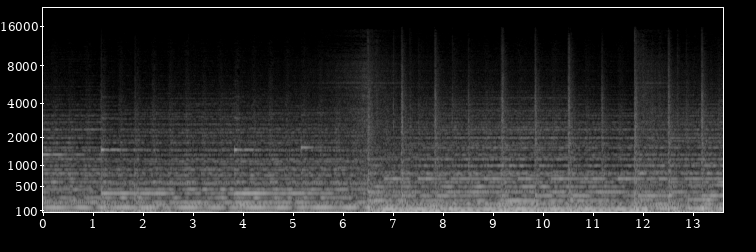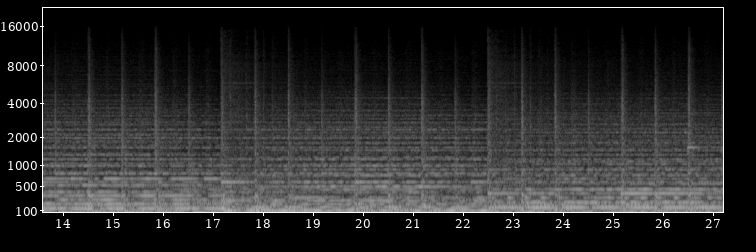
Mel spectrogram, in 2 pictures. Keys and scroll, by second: 11.4 1, 11.8 Return, 16.2 2, 16.5 Return, 25.8 2, 26.1 Return.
